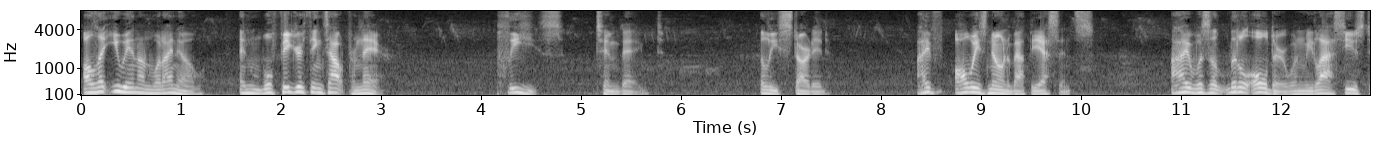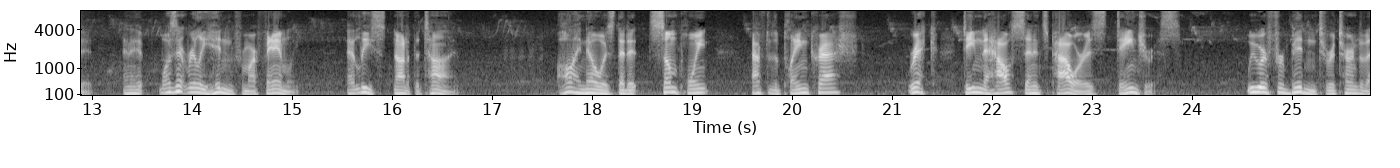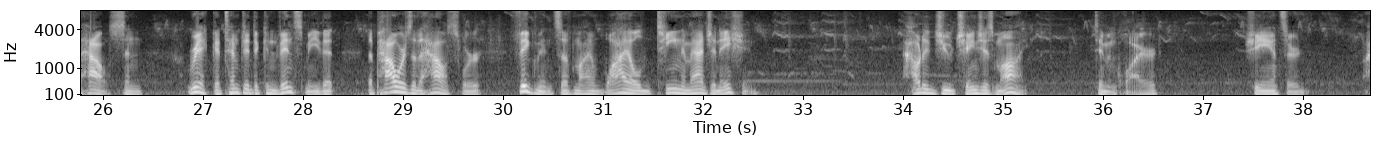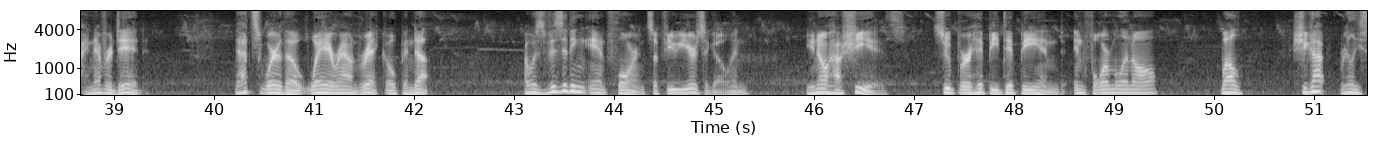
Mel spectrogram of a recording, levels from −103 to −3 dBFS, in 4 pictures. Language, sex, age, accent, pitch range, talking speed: English, male, 20-39, American, 100-140 Hz, 170 wpm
